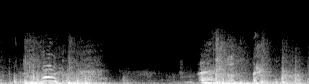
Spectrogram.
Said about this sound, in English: Come on, Ben, the front door. Yeah, come on. Hit it!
